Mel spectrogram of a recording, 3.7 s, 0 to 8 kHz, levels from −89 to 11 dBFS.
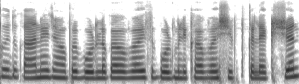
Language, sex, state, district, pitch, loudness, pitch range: Hindi, female, Jharkhand, Deoghar, 230 Hz, -17 LUFS, 225-240 Hz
